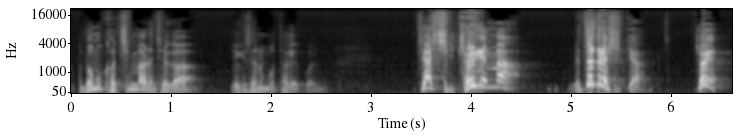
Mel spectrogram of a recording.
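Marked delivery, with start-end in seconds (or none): 3.4-6.5 pastor yells like a rough crowd, much louder and higher; rough crowd yelling. Pretend. Preacher acts out the crowd yelling at the blind man, a loud mock shout. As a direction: bark it out like a mob scolding a beggar. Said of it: "뭐 이 정도는 했지 않겠어요?".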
